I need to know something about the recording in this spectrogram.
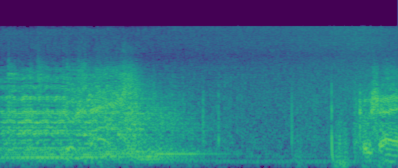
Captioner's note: mirror thuds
